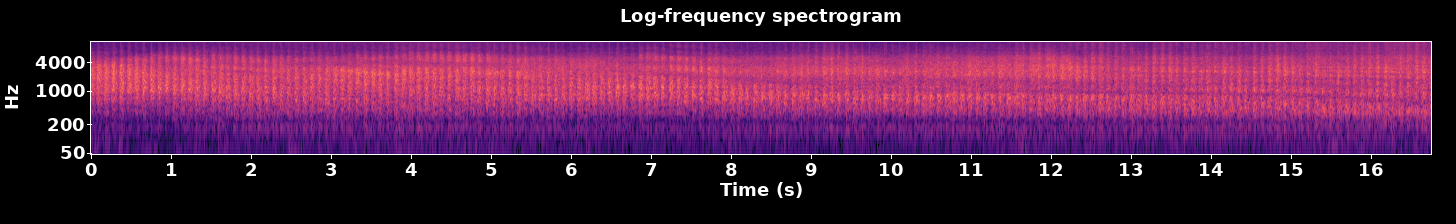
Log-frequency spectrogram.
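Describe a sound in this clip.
A steam locomotive chuffs rapidly and hard, drawing closer.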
